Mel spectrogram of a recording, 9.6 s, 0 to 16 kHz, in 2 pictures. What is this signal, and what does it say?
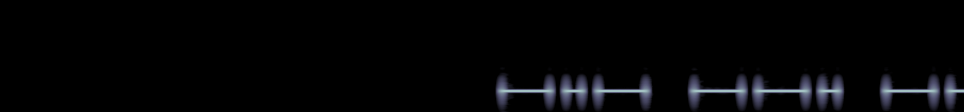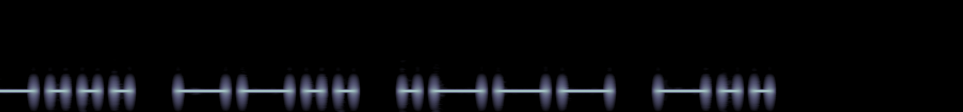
Morse code, heard as a keyed tone, about 15 wpm, 700 Hz. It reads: KG7ZJD
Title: USA Call Signs - 6 Characters - Repeated 3x - 15wpm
